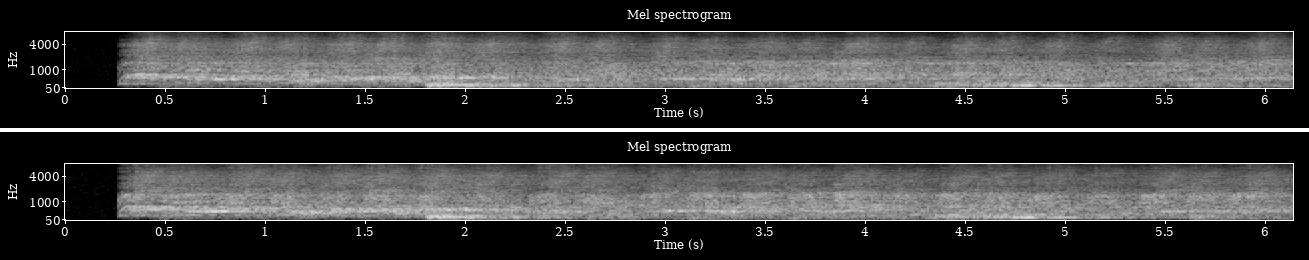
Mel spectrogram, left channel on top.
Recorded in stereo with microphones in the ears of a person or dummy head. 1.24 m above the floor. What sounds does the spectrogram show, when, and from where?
0.3 s scissors: 40° right (ahead or behind), 9.5 m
